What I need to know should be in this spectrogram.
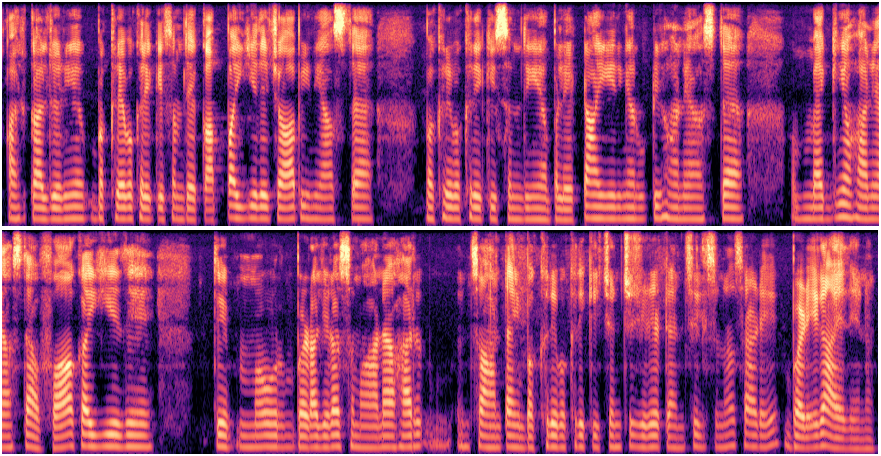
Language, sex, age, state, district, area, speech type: Dogri, female, 45-60, Jammu and Kashmir, Samba, rural, spontaneous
